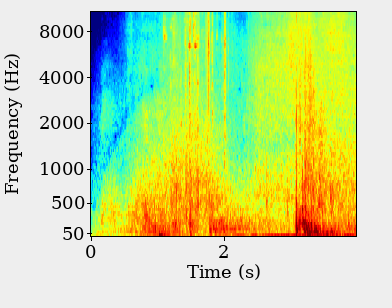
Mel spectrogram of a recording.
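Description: Gunshots and explosions boom across a battlefield.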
